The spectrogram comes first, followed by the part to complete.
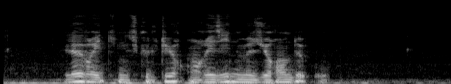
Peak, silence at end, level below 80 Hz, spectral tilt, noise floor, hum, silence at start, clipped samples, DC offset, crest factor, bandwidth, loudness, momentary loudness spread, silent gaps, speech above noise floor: -4 dBFS; 0.3 s; -34 dBFS; -8 dB/octave; -48 dBFS; none; 0.05 s; under 0.1%; under 0.1%; 18 dB; 10 kHz; -20 LUFS; 17 LU; none; 30 dB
